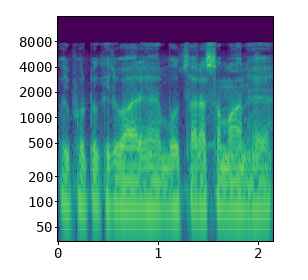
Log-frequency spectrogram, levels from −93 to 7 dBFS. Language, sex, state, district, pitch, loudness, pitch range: Hindi, male, Jharkhand, Deoghar, 90 Hz, -17 LUFS, 85-95 Hz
